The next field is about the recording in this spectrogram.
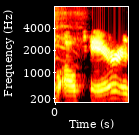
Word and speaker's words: Altair: Like, my one of my favorite stories was Large-Breasted Ninjas of Altair.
